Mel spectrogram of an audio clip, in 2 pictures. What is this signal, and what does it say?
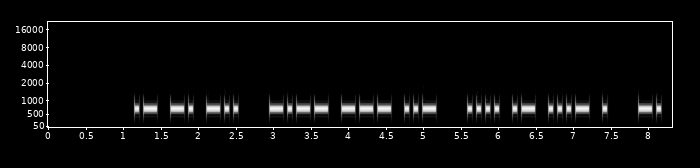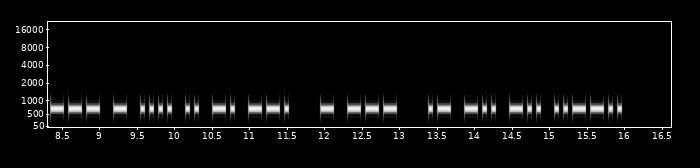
Morse code, heard as a keyed tone, about 20 wpm, 700 Hz. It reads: AND YOU HAVE NOTHING TO ADD?
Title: Sentences from Top 1000 Words - Review Part 1 - 20wpm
